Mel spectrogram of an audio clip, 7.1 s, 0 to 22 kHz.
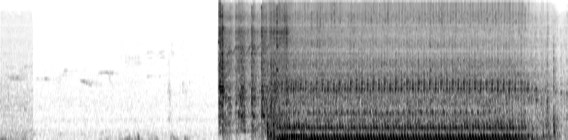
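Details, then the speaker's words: Renault Clio 1.5 dCi 65 diesel after fuel filter replacement and hand-priming: fires and settles into an uneven idle for about four seconds, then dies from air still in the fuel system; more priming needed. "so as you can hear of course it died looking knew it would and rather than keep cranking it my god give it a few more pumps and then try again at the moment"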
